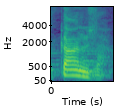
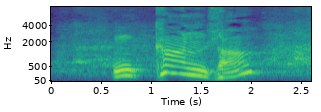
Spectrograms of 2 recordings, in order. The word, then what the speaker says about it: Nkandla: You know, some people who could not pronounce Kandla, they've now learned Nkandla, Nkandla, Nkandla.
